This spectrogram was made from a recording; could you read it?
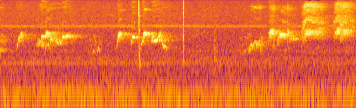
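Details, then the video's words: Red-whiskered bulbul of the white-cheeked type, recorded during trap fighting with a caged decoy bird: bright, slurred whistled phrases near the upper-middle range in short bursts, with sharp clicks and a steady low rumble behind. "Bẫy đấu chào mào MÁ TRẮNG"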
